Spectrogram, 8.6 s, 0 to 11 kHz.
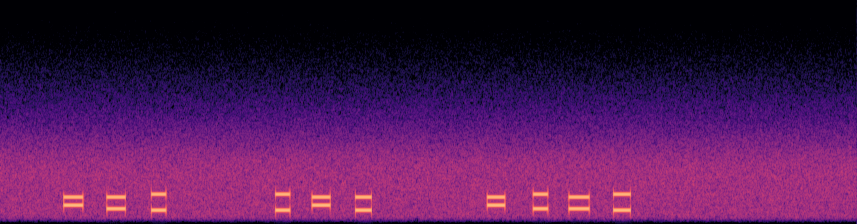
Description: DTMF, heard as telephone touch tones, dialled by hand, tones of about 170 ms. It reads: 053 302 0653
